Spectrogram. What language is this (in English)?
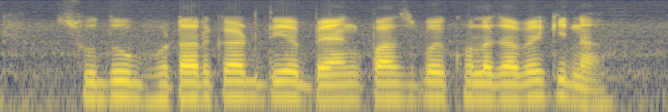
Bangla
